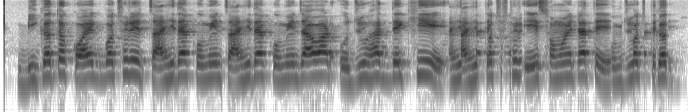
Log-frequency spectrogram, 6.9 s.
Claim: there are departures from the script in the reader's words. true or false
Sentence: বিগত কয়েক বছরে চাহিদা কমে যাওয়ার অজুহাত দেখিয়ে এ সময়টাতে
true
